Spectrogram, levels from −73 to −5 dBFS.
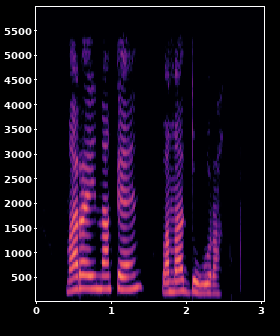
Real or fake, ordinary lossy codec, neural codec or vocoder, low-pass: fake; MP3, 48 kbps; codec, 16 kHz, 8 kbps, FunCodec, trained on LibriTTS, 25 frames a second; 5.4 kHz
